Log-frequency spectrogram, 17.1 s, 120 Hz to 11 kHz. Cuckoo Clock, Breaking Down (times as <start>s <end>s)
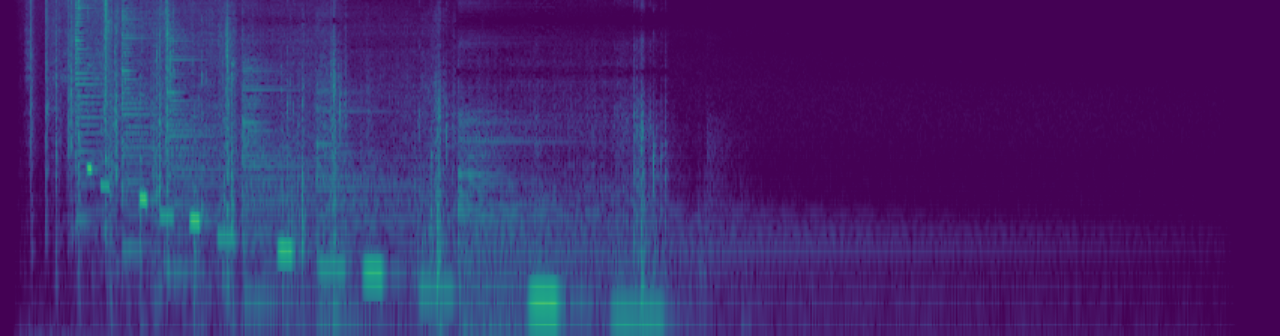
0.7s 6.2s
